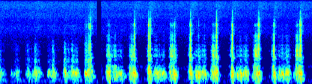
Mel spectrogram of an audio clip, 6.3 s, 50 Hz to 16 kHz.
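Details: Heart sounds recorded supine at position P: steady heartbeat about 72 a minute, with soft whooshing filling the gap after the first sound: mid-systolic murmur.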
